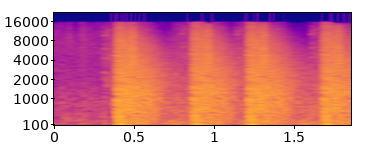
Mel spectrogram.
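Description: Four loud, sharp gunshots ring out in quick succession in the survival video game Rust, each with a short decaying tail, with no voices over them.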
